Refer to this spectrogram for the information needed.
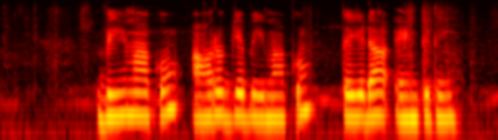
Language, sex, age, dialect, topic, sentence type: Telugu, female, 36-40, Telangana, banking, question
